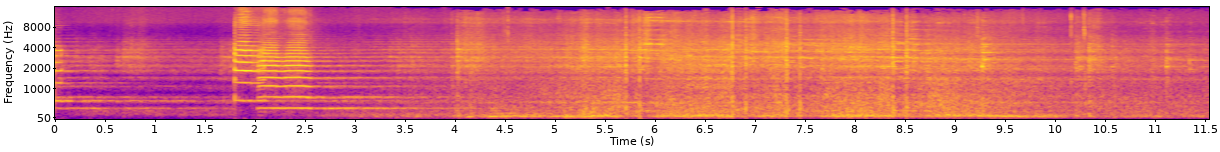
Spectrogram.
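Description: A train rumbles and clatters past close by.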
